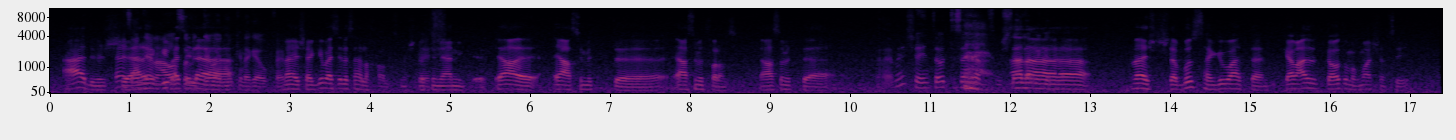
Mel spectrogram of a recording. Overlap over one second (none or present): present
